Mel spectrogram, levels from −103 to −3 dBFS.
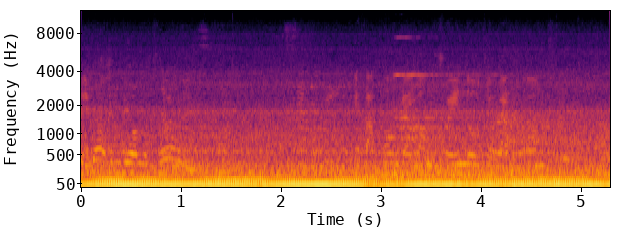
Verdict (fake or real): real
